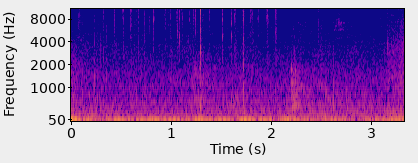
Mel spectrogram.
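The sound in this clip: Fingers type on a laptop keyboard in a steady, fast patter of light clicks over a constant background hiss.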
